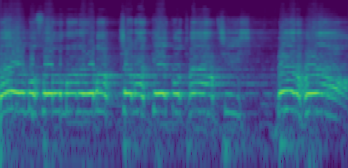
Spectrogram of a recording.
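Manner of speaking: high-pitched, loud shout with a challenging tone.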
